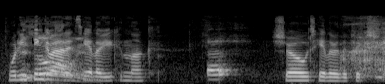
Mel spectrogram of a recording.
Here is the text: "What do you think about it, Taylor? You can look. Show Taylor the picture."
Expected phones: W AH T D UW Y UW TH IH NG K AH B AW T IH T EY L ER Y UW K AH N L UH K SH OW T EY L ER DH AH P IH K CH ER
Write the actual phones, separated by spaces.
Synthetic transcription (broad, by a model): W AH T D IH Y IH TH IH NG K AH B AW T IH T EY L ER Y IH K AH N L UH K SH OW T EY L ER DH AH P IH K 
